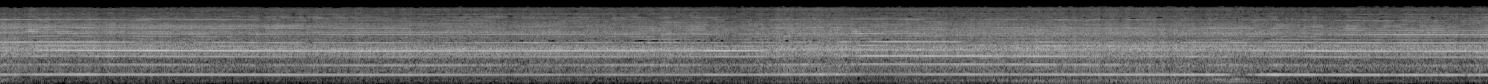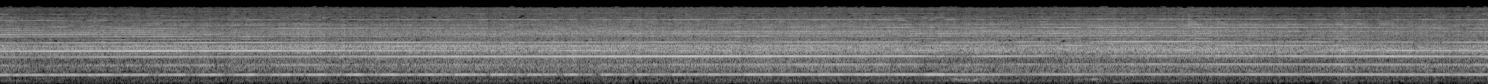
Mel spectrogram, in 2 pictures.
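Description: Spindle motor of a small desktop CNC router running with a steady whine while its end mill cuts a pocket into a wooden board, with a rough cutting noise under the whine.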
